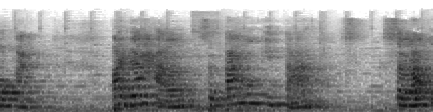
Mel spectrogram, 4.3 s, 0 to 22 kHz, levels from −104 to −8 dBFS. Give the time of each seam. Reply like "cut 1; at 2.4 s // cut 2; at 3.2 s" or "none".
none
